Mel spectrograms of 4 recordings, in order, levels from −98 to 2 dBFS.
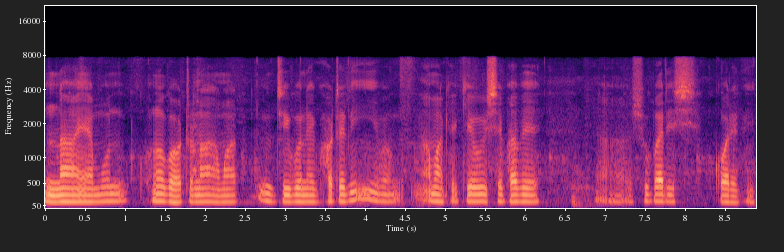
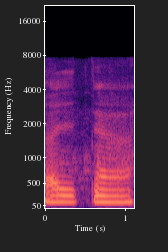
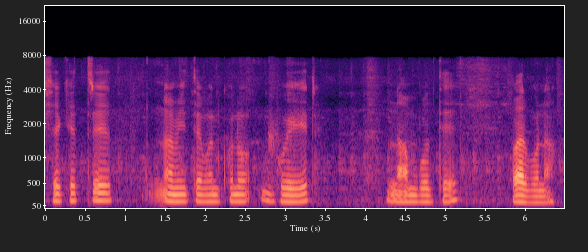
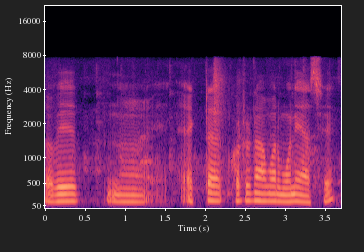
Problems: none marked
